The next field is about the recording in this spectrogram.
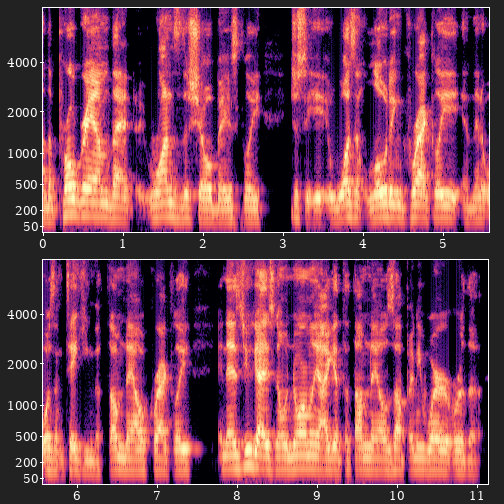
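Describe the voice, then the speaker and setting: Hoarse, folksy older man. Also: medium pitch, pushed and bright. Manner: rambling, folksy, lots of fillers. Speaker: host. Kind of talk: casual live-stream chat.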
